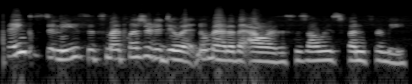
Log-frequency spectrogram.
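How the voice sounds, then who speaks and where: A woman's voice: medium pitch, steady tone, a little fast, fairly bright tone, dull audio. A woman biologist giving a friendly, informal webinar lecture, her voice a little off from a cold she is getting over. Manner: friendly, informal explaining with frequent ums. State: recovering from a cold. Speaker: guest speaker, bee biologist. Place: home in New Mexico.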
